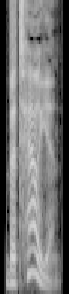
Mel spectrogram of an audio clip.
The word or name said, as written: battalion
